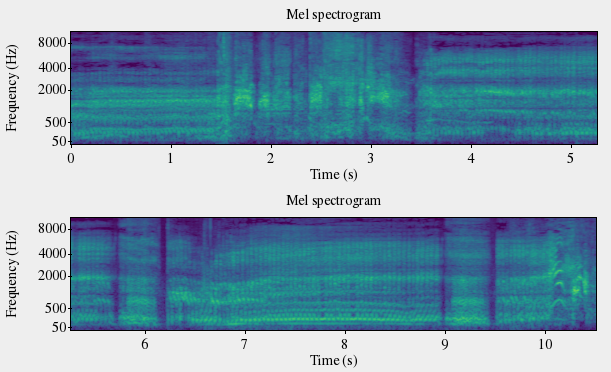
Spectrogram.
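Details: Several pet dogs fighting at home, snarling and growling continuously with harsh, rasping, layered growls, broken by short sharp yelps and brief pauses.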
